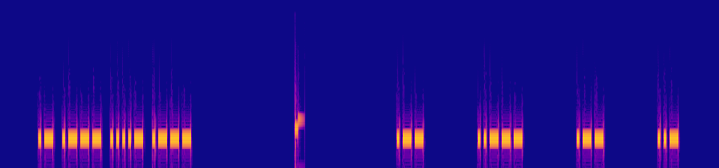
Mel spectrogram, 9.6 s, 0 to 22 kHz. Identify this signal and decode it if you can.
Morse code, heard as a keyed tone, about 32 wpm, spaced as for 16 wpm, 700 Hz. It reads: AJ4J W2WU
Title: USA Call Signs - 4 Characters - 6x Character Spacing - 30wpm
